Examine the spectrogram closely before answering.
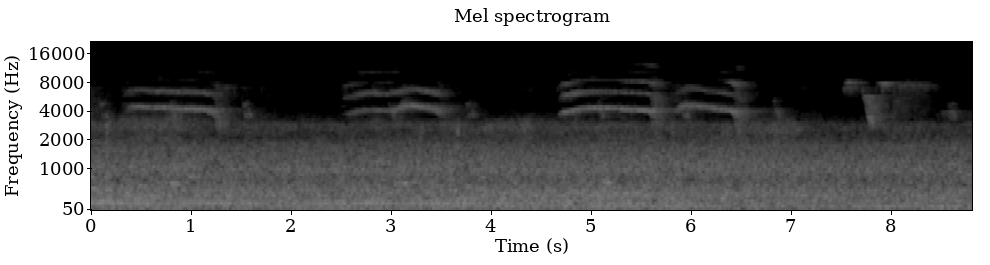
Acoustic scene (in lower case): park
